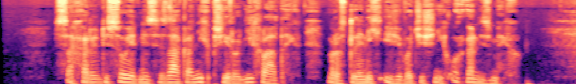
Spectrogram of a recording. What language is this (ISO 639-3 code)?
ces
